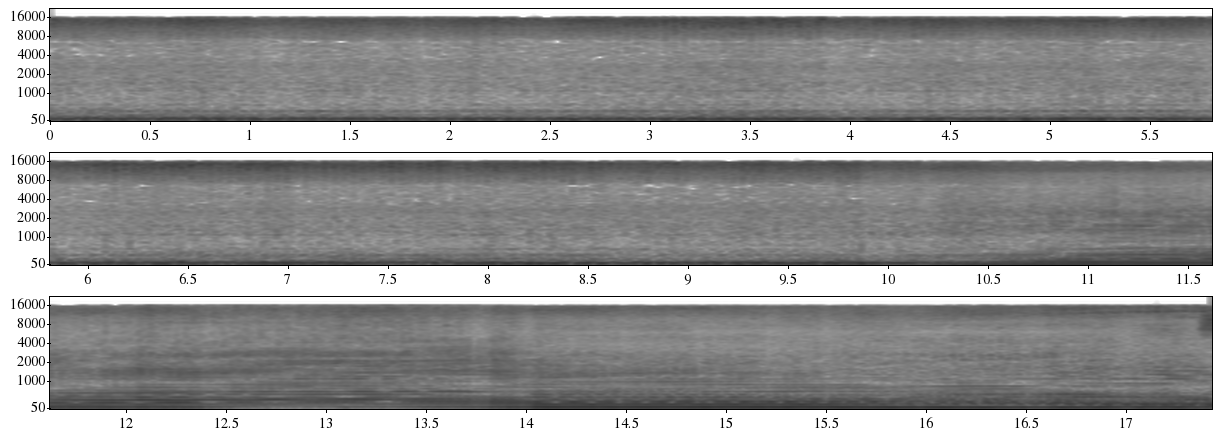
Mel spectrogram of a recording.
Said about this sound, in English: sometimes it's nice to hear a little bit of jet noise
